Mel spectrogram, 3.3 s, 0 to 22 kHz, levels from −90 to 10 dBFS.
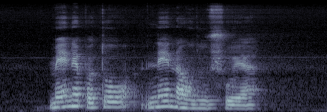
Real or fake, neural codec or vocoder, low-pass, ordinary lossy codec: fake; vocoder, 44.1 kHz, 128 mel bands every 256 samples, BigVGAN v2; 19.8 kHz; none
